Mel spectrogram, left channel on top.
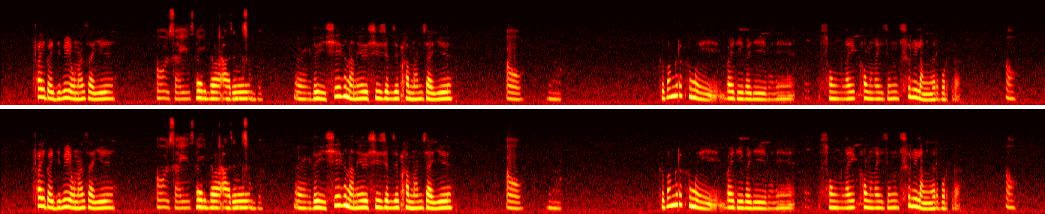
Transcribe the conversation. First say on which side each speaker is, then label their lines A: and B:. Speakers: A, on the right; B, on the right.
A: फ्राय बायदिबो एवना जायो!
B: औ जायो
A: सोरबा
B: जायो नोंथांजोंथिंबो
A: आरो ओ दै एसे होनानै रोसि जेब जेब खालामनानै जायो।
B: औ।
A: उम गोबां रोखोमै बायदि बायदि माने संनाय खावनायजों सोलिलाङो आरो बर'फोरा।
B: औ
